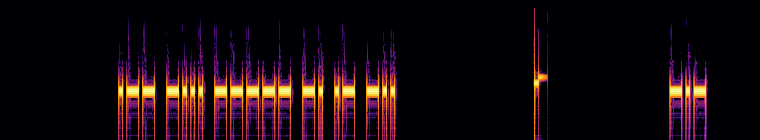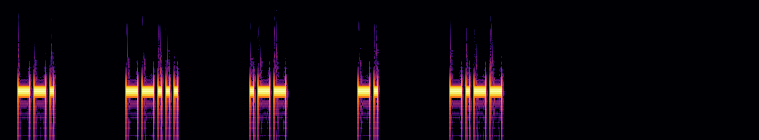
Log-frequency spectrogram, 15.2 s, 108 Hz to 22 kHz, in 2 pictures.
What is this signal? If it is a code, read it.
Morse code, heard as a keyed tone, about 32 wpm, spaced as for 16 wpm, 700 Hz. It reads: WB0NAD KG7WNY
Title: USA Call Signs - 6 Characters - 6x Character Spacing - 30wpm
